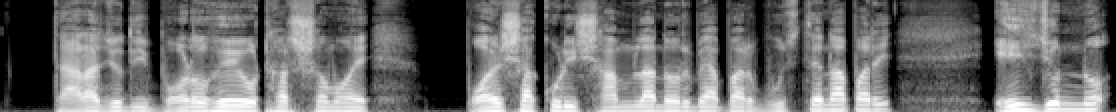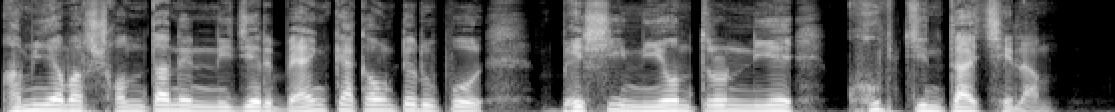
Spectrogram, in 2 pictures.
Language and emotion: Bengali, fearful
